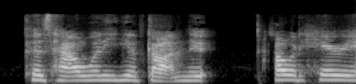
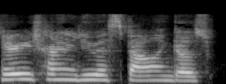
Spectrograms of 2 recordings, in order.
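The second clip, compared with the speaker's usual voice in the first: usual speaking voice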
